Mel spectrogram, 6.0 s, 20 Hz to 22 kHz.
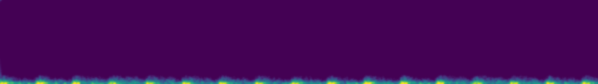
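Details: A self-recorded heartbeat after the person put pressure on their own heart using gravity: rapid, regular, low thumps at about 160 to 165 beats a minute, a fast heartbeat.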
